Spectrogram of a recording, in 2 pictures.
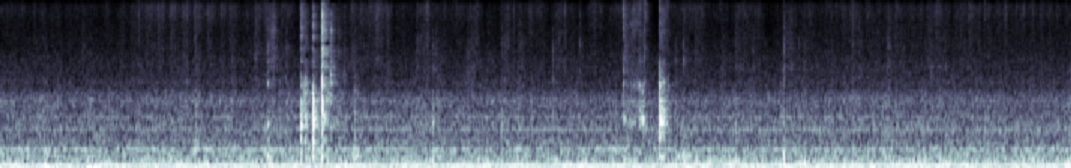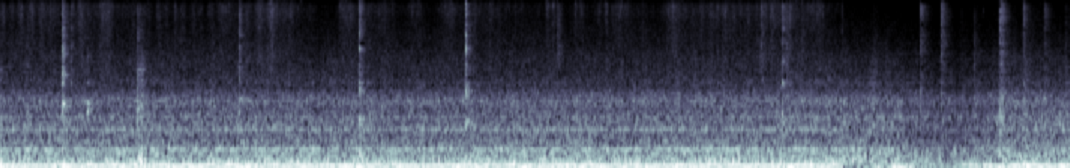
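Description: Scattered light clinks and taps of a metal palette knife against a metal cake turntable while cream is spread, the loudest a quick cluster of clinks about four seconds in and a single sharp clink near nine seconds. A steady low hum runs underneath.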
